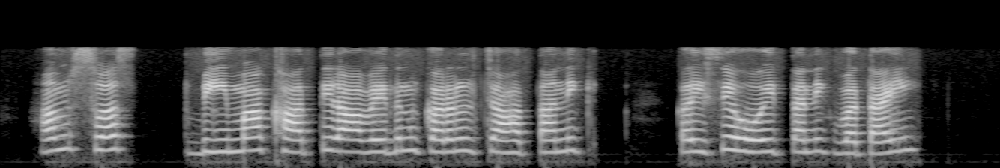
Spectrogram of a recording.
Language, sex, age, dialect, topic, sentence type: Bhojpuri, female, 18-24, Northern, banking, question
